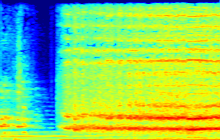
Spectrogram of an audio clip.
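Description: A brief low rumble gives way to a loud, sustained tire screech as a car brakes hard and skids, the high squeal holding steady to the end.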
